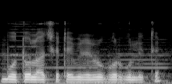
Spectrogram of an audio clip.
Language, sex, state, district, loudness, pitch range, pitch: Bengali, male, Tripura, West Tripura, -14 LUFS, 110-115 Hz, 110 Hz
